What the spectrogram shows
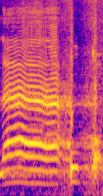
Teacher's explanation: Tetapi perbedaan antara uqo dengan lad pada akhir kalimat ini yang membedakan adalah ketebalan hurufnya. Kalau huruf qaf bertanda sukun, dia pantulannya juga tebal karena dia bersifat tebal. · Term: qalqalah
